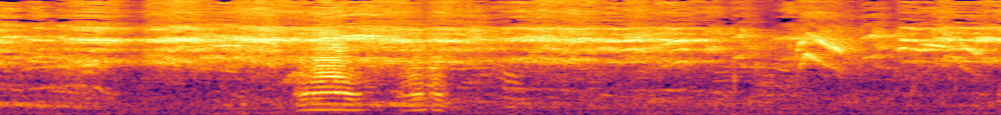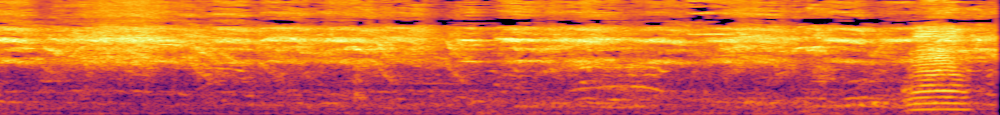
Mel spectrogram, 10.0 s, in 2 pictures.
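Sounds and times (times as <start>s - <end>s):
birds chirping and squawking: 0.0s - 10.0s.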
